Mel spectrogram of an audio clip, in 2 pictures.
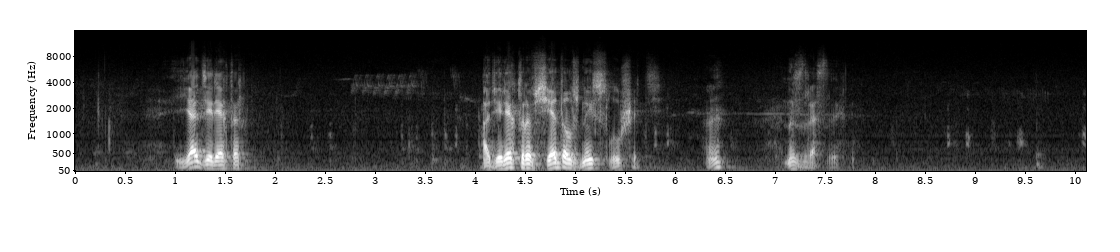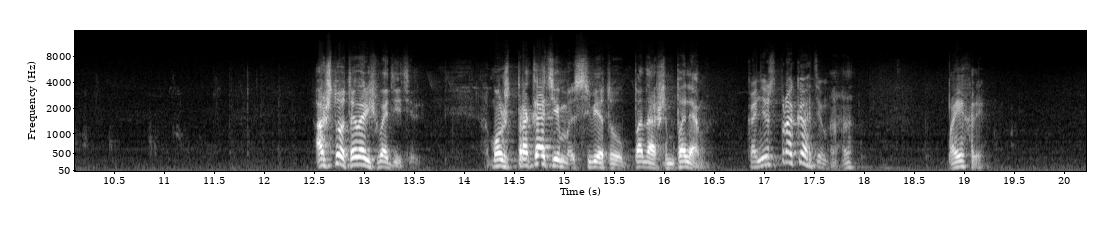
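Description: A man talks calmly and warmly, close by.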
